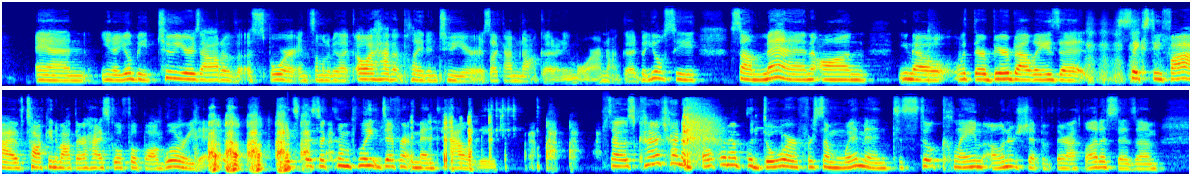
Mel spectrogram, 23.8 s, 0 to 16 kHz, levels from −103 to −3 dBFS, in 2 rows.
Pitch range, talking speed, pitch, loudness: 190-230 Hz, 200 wpm, 205 Hz, -29 LUFS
